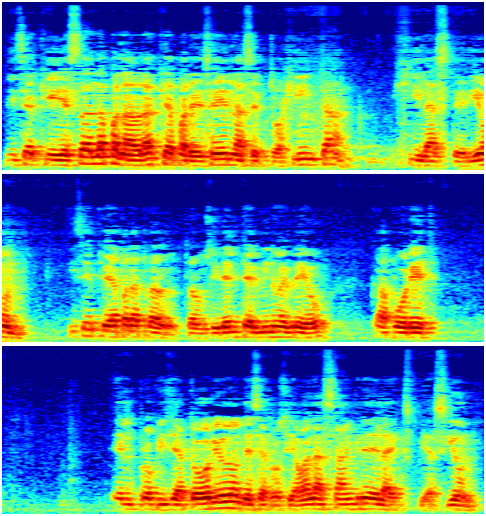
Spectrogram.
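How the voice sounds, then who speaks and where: A man preaching a teaching sermon, explaining word meanings in a measured way and often ending phrases with a questioning tag. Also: medium pitch, fairly even intonation, dark tone. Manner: pauses and restarts while working through word meanings. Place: church. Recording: roomy, distant, dull church recording.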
